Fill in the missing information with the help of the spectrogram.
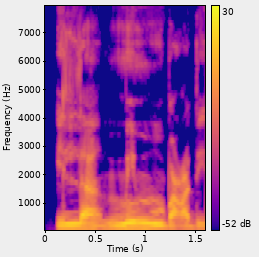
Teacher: نون ہے اس کے اوپر جزم ہے اور پھر آگے با ہے تو اس کو بھی ہم میم میں بدل دیں گے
